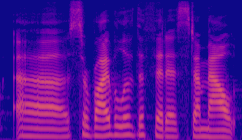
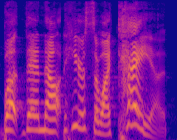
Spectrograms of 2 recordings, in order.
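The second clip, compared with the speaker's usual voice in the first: mock Cockney-Southern accent; 6 semitones higher, 9 dB louder than usual. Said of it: "your Cockney goes into Southern".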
